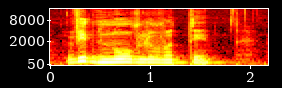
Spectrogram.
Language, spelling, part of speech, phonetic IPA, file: Ukrainian, відновлювати, verb, [ʋʲidˈnɔu̯lʲʊʋɐte], Uk-відновлювати.ogg
- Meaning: 1. to renew, to resume, to recommence 2. to restore, to reestablish, to reinstate, to revive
